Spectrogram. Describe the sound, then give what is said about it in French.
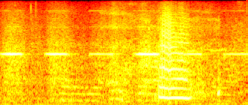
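A truck's reversing alarm beeps steadily at even intervals over a low engine rumble, with a brief louder tonal blare partway through. “Ça c'est un camion. Un camion qui fait marche arrière.”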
